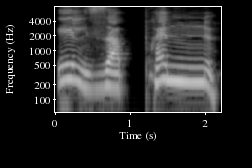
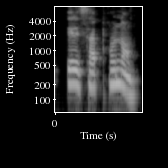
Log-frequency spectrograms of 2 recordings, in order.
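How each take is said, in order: First: Slow "Ils apprennent", il-zapprenne with held N; teacher's corrected "Ils apprennent" with Z liaison; correct silent ending. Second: Quick "ils apprenant" ending in a nasal "on" sound; brisk mistaken "ils apprenant"; wrong ending. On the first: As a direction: draw out "Ils apprennent", ent left silent. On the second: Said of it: "Hindi siya ils apprenant. No". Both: Shown as a demonstration.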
